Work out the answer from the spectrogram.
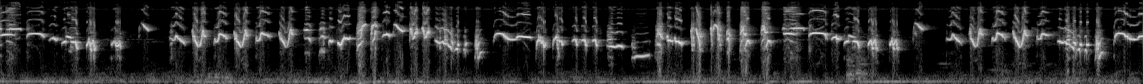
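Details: Oriental magpie-robin song, possibly mixed, played to lure other magpie-robins into answering: loud, fast, varied run of whistled and buzzy notes, sweeping up and down, with chattering bursts and a faint low hum.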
